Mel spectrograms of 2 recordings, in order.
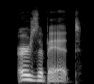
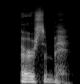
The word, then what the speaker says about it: Erzsébet: And her name was Erzsébet, but I will be saying Elizabeth. – Erzsébet. Okay. – That's what it was in Hungary.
